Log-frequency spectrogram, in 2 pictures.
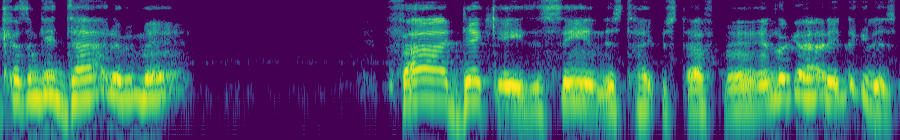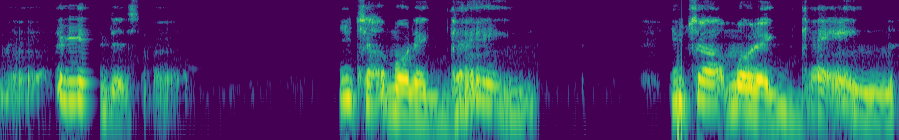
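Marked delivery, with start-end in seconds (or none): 0.0-6.9 choked-up voice catching with feeling. Reacting after a question about the defendant, choked up. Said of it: "I'm getting a little choked up".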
